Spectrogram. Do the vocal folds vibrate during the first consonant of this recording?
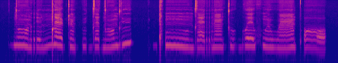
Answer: yes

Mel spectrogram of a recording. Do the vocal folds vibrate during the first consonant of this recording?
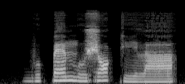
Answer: yes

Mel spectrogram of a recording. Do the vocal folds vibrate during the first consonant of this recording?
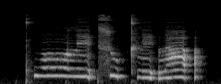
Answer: no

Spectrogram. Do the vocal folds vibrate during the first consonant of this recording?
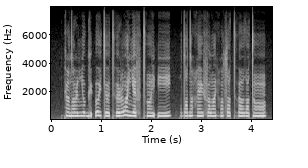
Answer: no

